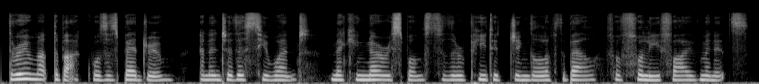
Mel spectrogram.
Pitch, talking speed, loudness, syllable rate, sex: 205 Hz, 215 wpm, -20 LUFS, 5.5 syllables/s, female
